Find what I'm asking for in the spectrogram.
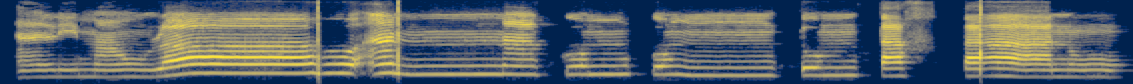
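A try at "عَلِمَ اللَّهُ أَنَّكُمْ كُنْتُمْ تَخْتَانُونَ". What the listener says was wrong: Alimal, samberin ke lafal Allahnya. Alimallahu annakum kuntum tahtanu Alimallahu annakum kuntum takhtanuna anfusakum.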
